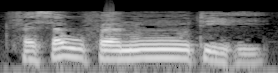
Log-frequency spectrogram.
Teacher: قرأ ورش كلمة نؤتيه بإبدال الهمز واوا للتخفيف فتصير فسوف نؤتيه.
